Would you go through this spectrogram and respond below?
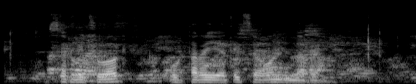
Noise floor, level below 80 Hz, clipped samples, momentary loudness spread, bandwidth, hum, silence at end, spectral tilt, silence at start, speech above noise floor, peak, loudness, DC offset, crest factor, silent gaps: -42 dBFS; -58 dBFS; under 0.1%; 18 LU; 11.5 kHz; none; 0 s; -7 dB/octave; 0.1 s; 20 dB; -4 dBFS; -22 LUFS; under 0.1%; 20 dB; none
